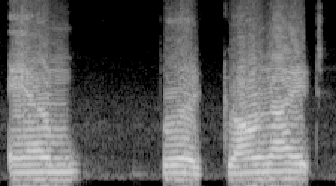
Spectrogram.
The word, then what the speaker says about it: amblygonite: It's amblygonite. I'll spell it. It is amblygonite.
